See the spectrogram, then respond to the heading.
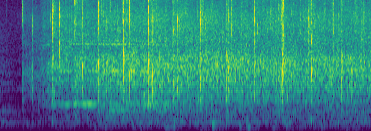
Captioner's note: audience applauding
